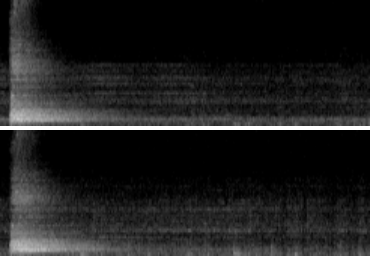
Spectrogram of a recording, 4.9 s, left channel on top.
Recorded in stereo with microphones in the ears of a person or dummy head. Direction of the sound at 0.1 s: 35° left (ahead or behind).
